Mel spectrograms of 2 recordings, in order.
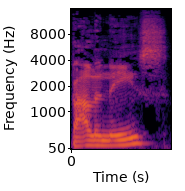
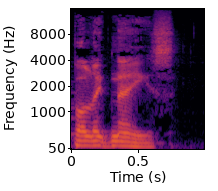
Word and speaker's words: Balinese: I'm not sure how to pronounce that word. – Balinese. – I was told it would involve traditional... – You're saying it Bolognese.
